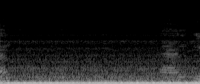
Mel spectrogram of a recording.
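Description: Dodge Challenger Hellcat's supercharged 6.2-litre V8 idling with a steady low drone.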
